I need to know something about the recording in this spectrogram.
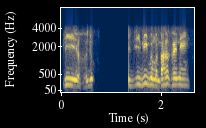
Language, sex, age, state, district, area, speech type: Manipuri, male, 45-60, Manipur, Kangpokpi, urban, conversation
